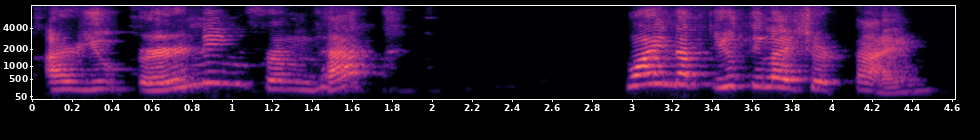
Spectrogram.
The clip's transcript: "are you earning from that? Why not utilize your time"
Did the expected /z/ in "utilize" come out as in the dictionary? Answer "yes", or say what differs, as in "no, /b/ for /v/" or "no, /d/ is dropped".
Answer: no, /s/ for /z/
